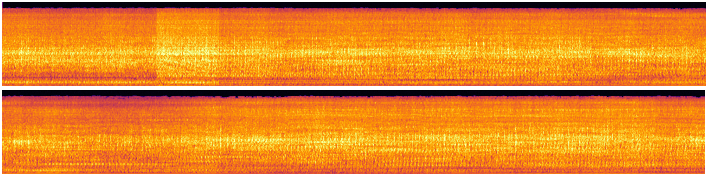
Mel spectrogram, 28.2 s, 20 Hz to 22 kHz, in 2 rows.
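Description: Ford New Holland 1725 tractor's three-cylinder diesel engine running at a steady idle, briefly a little louder a few seconds in.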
